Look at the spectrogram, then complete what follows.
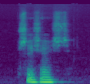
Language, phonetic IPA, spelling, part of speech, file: Polish, [ˈpʃɨɕɔ̃w̃ɕt͡ɕ], przysiąść, verb, LL-Q809 (pol)-przysiąść.wav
